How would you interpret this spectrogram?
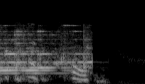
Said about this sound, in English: Okay, my phone just rang.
